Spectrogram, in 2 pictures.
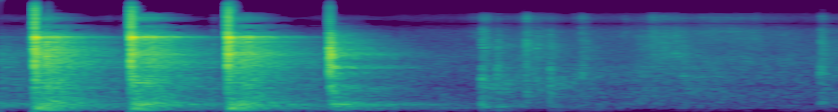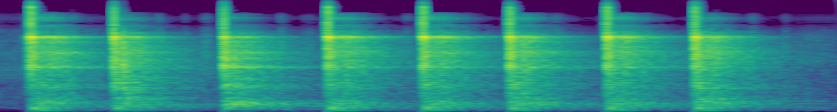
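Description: Hammer blows on the front end of a dirt track race car, a fast run of four sharp metallic strikes, a brief pause with faint shuffling, then eight more evenly spaced loud hits ringing close by.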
